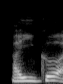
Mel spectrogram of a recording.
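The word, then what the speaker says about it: 아이고: Aigo, Aigo aja. Aigo. Tadi apa? Kan aku tadi bilang kalau di tengah nggak berubah bunyinya.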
